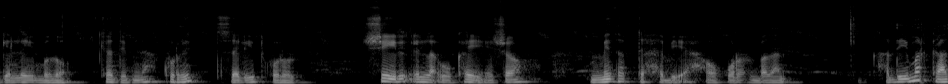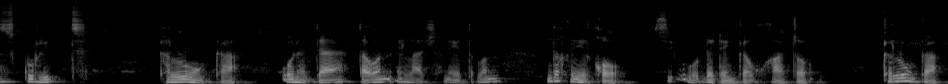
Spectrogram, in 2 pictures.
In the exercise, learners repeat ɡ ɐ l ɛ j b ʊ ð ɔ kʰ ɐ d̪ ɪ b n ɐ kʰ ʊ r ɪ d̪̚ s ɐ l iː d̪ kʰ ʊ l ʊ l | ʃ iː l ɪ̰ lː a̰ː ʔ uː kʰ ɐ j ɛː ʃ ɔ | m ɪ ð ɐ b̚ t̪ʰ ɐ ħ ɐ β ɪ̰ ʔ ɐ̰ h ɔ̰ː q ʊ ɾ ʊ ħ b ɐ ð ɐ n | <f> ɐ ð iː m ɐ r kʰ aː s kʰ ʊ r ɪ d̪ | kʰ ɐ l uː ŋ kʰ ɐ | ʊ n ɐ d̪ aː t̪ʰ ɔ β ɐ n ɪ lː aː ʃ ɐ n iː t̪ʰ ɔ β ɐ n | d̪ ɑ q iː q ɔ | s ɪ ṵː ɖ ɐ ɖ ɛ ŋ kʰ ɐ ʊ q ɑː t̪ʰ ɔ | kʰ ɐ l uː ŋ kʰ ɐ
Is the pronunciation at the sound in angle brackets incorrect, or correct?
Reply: incorrect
